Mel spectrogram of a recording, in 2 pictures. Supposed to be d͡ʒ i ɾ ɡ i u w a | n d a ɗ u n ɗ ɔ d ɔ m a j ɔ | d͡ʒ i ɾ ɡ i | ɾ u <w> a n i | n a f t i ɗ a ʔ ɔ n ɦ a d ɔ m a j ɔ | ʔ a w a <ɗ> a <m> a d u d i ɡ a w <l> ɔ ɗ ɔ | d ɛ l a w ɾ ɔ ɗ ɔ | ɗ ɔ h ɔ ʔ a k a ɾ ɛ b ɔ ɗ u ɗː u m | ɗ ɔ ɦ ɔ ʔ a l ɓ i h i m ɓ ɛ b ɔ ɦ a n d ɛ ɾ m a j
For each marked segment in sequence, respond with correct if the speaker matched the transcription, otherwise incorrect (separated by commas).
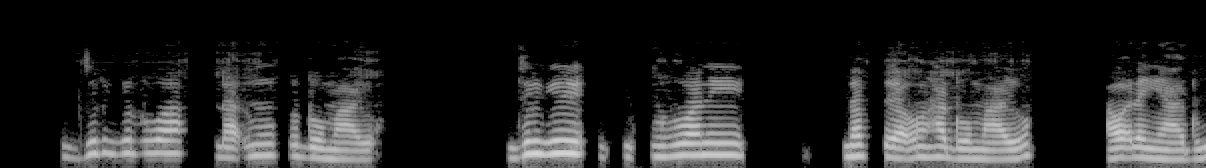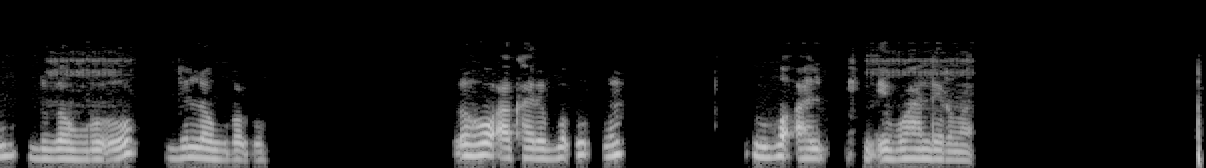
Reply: correct, correct, incorrect, incorrect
